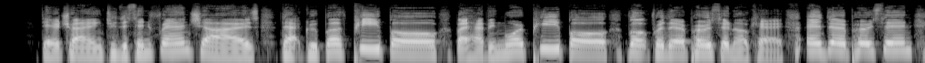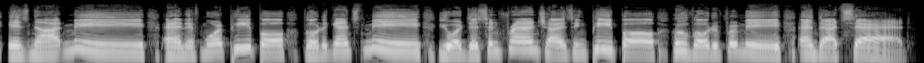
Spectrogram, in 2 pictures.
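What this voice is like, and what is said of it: Poor imitation of another person's voice. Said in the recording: “my shitty Donald Trump impression”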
